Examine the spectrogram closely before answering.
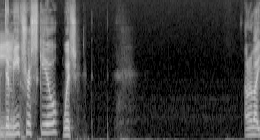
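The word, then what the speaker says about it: Dimitrescu: are are 100 well it's actually dimetreski it's like well it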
